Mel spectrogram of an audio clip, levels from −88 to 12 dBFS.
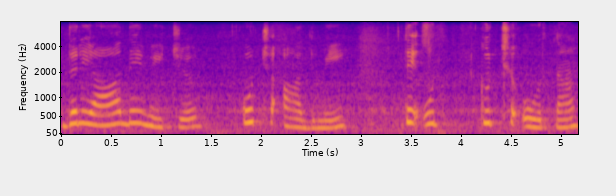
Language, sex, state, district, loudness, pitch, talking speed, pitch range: Punjabi, female, Punjab, Kapurthala, -16 LUFS, 250 Hz, 105 wpm, 215-310 Hz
